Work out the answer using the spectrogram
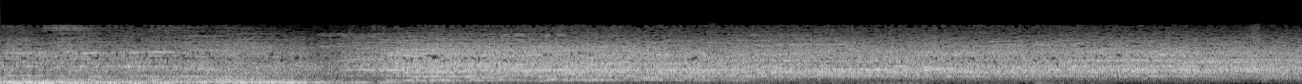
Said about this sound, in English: They mercilessly brought out the boo birds, booed the Albany cheerleaders. Here is some sound from this event where they're booing the cheerleaders.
